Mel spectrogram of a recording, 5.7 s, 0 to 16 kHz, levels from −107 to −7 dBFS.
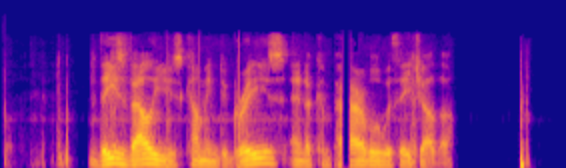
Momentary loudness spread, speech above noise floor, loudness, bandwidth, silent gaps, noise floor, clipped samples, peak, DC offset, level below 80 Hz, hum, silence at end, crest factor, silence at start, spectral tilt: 19 LU; 38 dB; -21 LUFS; 7.6 kHz; 4.76-5.00 s, 5.11-5.18 s; -58 dBFS; under 0.1%; -2 dBFS; under 0.1%; -38 dBFS; none; 0.4 s; 20 dB; 0.65 s; -7.5 dB/octave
